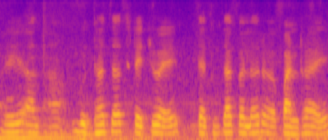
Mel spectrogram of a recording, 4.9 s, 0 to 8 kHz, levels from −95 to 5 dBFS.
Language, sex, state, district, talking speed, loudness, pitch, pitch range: Marathi, female, Goa, North and South Goa, 145 wpm, -15 LUFS, 165 Hz, 145-175 Hz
